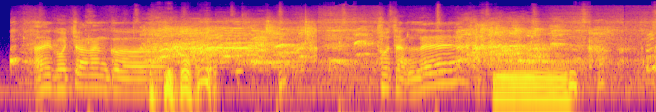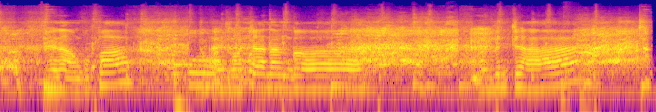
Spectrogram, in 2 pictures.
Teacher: You can hear the intonation goes higher and lower than standard Korean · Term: Jeolla dialect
